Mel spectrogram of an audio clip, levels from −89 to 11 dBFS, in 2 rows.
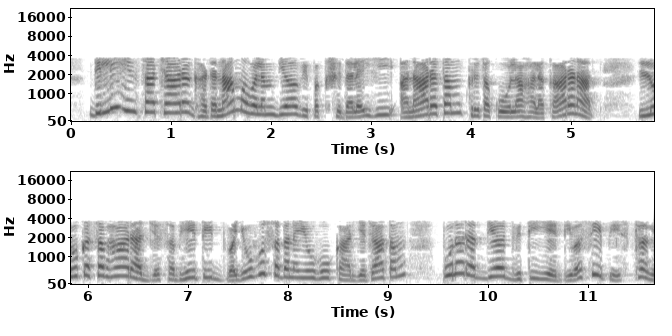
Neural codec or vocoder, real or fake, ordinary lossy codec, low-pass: none; real; none; 3.6 kHz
